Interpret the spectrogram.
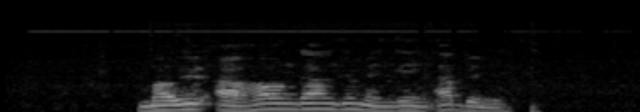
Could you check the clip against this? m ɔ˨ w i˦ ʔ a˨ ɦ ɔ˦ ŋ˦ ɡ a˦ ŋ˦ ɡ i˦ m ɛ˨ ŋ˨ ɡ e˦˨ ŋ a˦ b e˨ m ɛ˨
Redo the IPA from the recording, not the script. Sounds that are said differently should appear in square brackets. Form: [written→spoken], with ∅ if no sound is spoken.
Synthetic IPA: m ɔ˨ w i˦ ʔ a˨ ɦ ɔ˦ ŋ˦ ɡ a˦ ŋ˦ ɡ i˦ m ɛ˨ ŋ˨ ɡ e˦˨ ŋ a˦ b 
